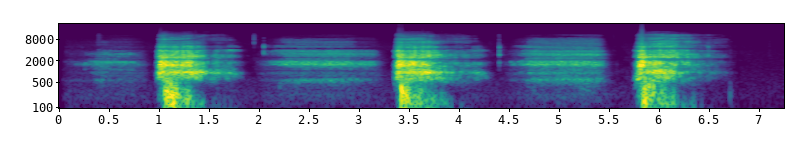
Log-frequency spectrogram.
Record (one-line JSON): {"exhalation_length": "7.3 s", "exhalation_amplitude": 32768, "exhalation_signal_mean_std_ratio": 0.43, "survey_phase": "beta (2021-08-13 to 2022-03-07)", "age": "45-64", "gender": "Female", "wearing_mask": "No", "symptom_none": true, "smoker_status": "Current smoker (1 to 10 cigarettes per day)", "respiratory_condition_asthma": false, "respiratory_condition_other": false, "recruitment_source": "REACT", "submission_delay": "7 days", "covid_test_result": "Negative", "covid_test_method": "RT-qPCR", "influenza_a_test_result": "Negative", "influenza_b_test_result": "Negative"}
